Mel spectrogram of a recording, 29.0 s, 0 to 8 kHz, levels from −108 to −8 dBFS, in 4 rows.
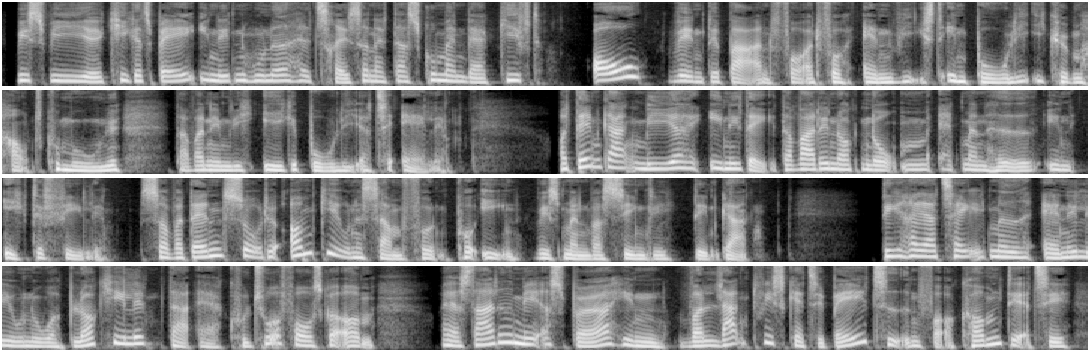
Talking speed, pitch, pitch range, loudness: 185 wpm, 170 Hz, 145-195 Hz, -19 LUFS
